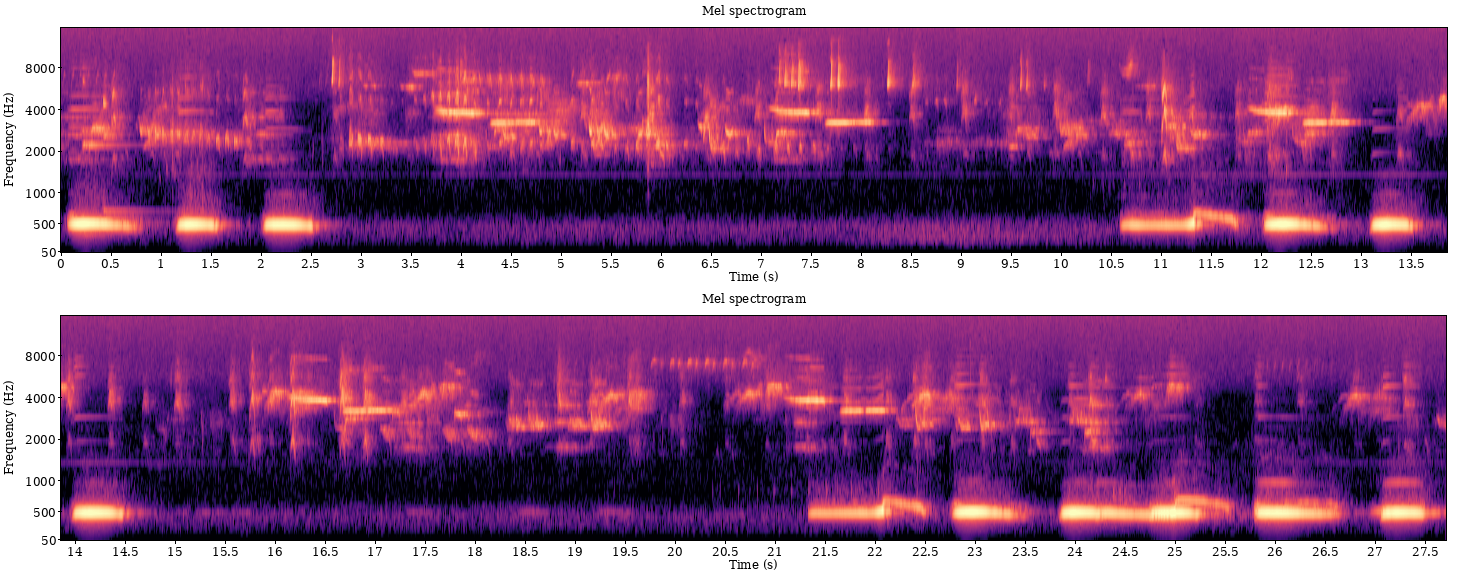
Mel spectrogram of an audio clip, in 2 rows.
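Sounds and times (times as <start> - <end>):
mourning dove cooing: 0.0 - 2.7, 10.6 - 14.7, 21.4 - 27.7.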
